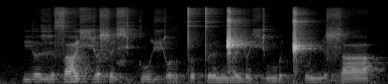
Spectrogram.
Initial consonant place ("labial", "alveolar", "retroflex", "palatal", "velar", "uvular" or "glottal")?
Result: palatal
